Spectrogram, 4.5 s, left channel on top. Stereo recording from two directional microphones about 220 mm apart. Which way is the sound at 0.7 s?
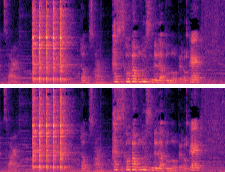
15° right (ahead or behind).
